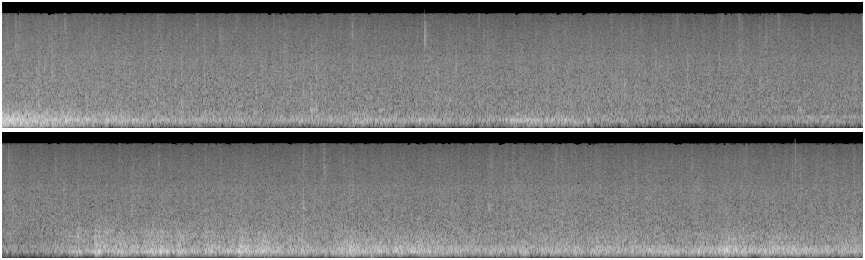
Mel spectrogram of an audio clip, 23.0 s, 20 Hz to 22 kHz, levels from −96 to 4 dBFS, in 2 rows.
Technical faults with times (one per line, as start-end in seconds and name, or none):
6.83 dropped buffer (overrun)
8.49 dropped buffer (overrun)
10.30 dropped buffer (overrun)
14.98 dropped buffer (overrun)
16.41 dropped buffer (overrun)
